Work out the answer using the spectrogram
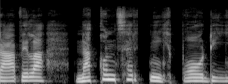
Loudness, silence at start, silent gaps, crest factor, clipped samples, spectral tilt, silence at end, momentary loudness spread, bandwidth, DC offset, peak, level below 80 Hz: -17 LUFS; 0 s; none; 14 dB; under 0.1%; -6 dB/octave; 0 s; 5 LU; 15.5 kHz; under 0.1%; -2 dBFS; -54 dBFS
